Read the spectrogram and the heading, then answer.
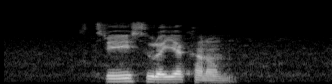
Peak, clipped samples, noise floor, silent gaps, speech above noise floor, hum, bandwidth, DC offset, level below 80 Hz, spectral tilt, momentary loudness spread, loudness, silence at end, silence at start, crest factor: -2 dBFS; under 0.1%; -54 dBFS; none; 38 dB; none; 7.6 kHz; under 0.1%; -64 dBFS; -5 dB/octave; 14 LU; -17 LUFS; 1 s; 0.95 s; 18 dB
